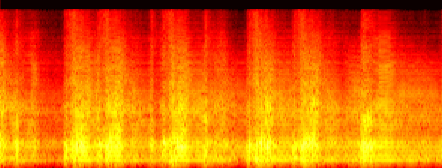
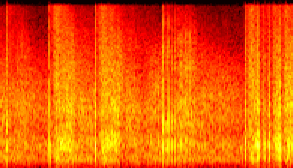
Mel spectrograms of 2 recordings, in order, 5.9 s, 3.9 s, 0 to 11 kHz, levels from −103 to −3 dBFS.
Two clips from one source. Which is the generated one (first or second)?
first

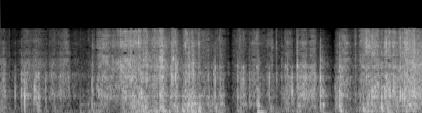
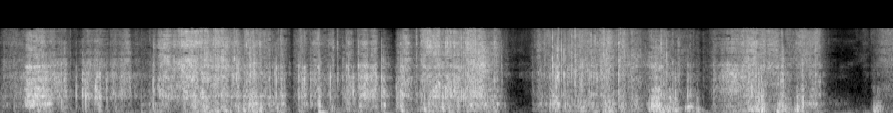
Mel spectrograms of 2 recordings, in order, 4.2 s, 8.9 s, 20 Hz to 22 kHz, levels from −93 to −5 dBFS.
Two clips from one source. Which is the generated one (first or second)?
second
